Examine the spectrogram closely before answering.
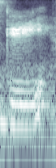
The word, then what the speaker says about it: Guy: is french name my husband's name is guy in french it's gay and so i figured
